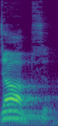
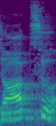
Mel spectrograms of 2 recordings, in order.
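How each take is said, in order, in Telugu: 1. ఈ పదం బజ్ చేసే z శబ్దంతో ముగుస్తుంది. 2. ఈ పదం హిస్సింగ్ s శబ్దంతో ముగుస్తుంది. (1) "జ జ జాగా మారిపోయింది... జాబ్స్ జాబ్స్ అనాలి" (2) "దీన్ని జాబ్స్ అనకూడదు"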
